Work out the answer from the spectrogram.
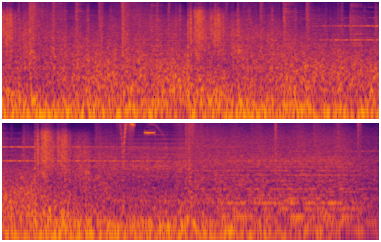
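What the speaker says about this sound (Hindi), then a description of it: "ये राफा में ग्राउंड ऑपरेशन के लिए पहुंचे इजरायली टैंक हैं जो राफा के कई इलाकों पर एक साथ गोलाबारी कर रहे हैं" Heavy artillery fire from Israeli tanks shelling Rafah, a continuous loud rumble of booms and blasts that rolls on for the whole stretch before easing slightly at the end.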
